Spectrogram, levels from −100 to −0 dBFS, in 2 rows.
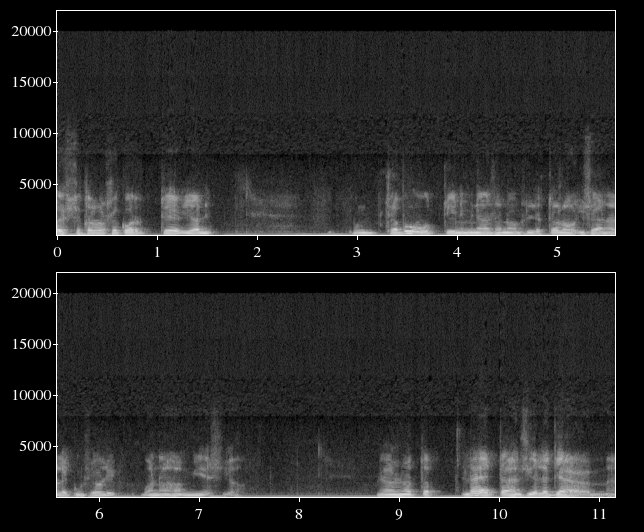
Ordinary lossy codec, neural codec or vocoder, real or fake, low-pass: Opus, 24 kbps; none; real; 19.8 kHz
